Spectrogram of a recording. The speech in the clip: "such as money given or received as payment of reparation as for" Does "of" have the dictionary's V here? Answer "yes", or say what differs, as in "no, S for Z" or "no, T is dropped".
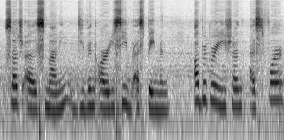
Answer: no, B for V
